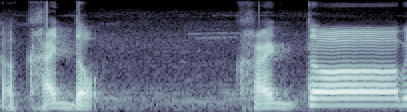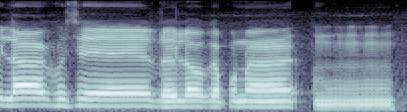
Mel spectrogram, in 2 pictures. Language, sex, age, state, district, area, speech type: Assamese, male, 45-60, Assam, Charaideo, urban, spontaneous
